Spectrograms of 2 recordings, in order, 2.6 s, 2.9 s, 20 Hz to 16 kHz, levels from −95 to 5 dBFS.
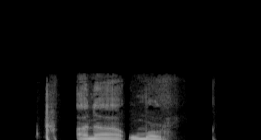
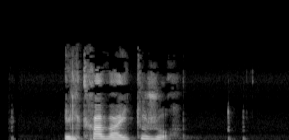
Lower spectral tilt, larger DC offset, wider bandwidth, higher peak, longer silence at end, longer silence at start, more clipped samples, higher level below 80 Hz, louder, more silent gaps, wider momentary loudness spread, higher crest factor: first, -5.5 dB/octave vs -3.5 dB/octave; neither; second, 7.6 kHz vs 11 kHz; second, -14 dBFS vs -6 dBFS; second, 0.9 s vs 1.25 s; second, 0.45 s vs 0.65 s; neither; first, -72 dBFS vs -82 dBFS; second, -35 LUFS vs -23 LUFS; first, 0.62-0.76 s vs none; about the same, 10 LU vs 11 LU; about the same, 24 dB vs 22 dB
